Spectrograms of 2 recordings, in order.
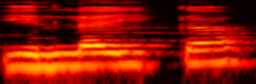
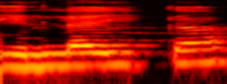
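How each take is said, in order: First: The 'lai' sound is soft and quick. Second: The 'lai' sound is soft and quick.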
